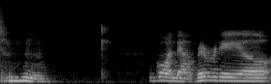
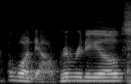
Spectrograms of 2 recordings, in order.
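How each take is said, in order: First: Slow, stretched words through a laugh; laughing, drawn out. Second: Said in the usual way. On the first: Shown as a demonstration. Cruising down Riverdale in Mom's car, slow and laughing. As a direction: savor every word of it slowly, giggling.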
